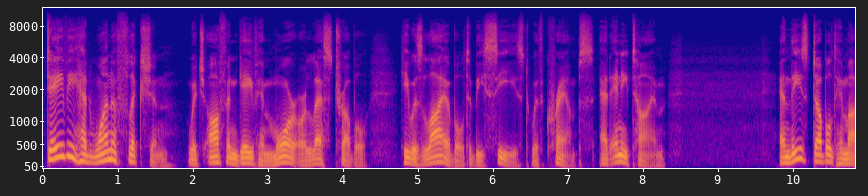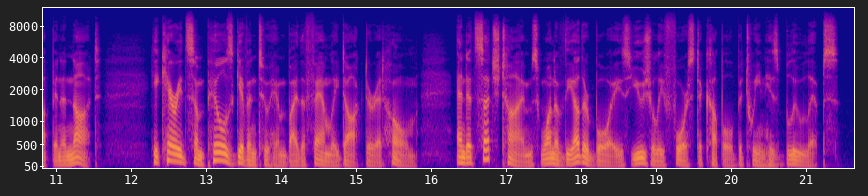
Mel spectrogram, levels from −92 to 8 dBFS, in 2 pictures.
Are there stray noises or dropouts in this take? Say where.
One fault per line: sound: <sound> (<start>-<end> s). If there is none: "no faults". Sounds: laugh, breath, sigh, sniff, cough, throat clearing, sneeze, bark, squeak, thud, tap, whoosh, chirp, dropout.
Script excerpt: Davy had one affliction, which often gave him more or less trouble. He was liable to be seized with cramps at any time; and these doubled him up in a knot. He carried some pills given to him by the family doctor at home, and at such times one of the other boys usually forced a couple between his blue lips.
no faults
